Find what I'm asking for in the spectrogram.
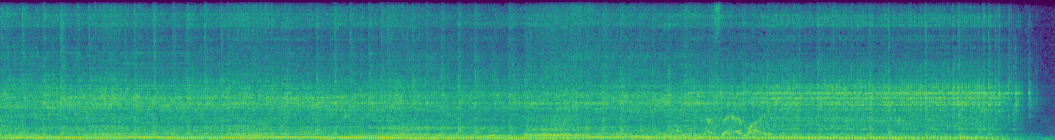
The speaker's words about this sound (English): we got the bike cranked up and running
